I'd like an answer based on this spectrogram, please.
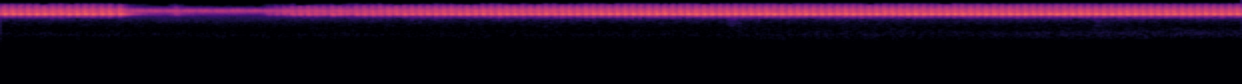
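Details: High, continuous grasshopper buzzing without music, pulsing around four times per second; it drops away for about a second near the start, then gradually returns to full strength.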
